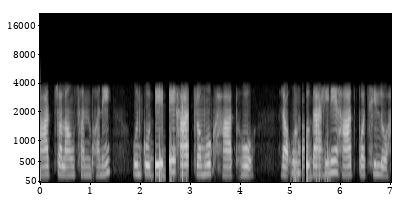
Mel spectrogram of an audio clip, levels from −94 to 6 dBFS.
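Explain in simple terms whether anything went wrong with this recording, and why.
Two stretches break up, from 2.22 to 3.02 s and from 5.0 to 5.8 s. This is packet loss with pitch repetition. Chunks of sound went missing. The receiver repeated the last bit to fill each gap, giving a brief buzzy hold, and in longer gaps fading to silence. The telephone-band sound is consistent with ordinary telephone coding.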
